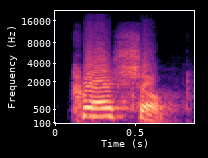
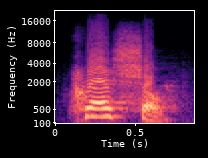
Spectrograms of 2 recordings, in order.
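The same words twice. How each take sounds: The two takes are said the same way.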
